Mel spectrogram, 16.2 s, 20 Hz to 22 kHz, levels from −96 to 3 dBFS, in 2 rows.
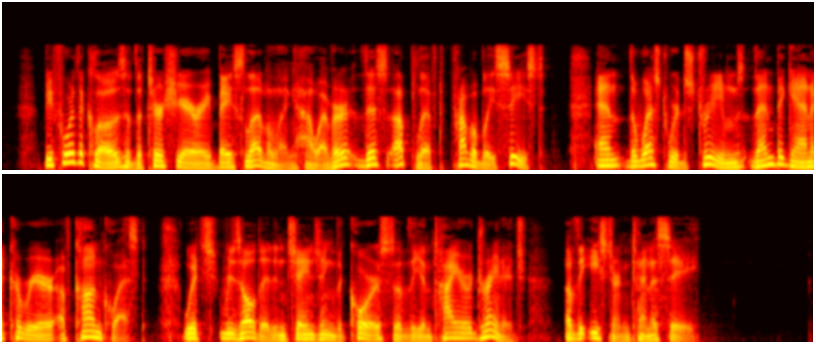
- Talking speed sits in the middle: No, slow, 130 wpm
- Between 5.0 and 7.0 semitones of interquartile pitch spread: Yes, wide, 5.6 semitones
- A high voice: No, low, 115 Hz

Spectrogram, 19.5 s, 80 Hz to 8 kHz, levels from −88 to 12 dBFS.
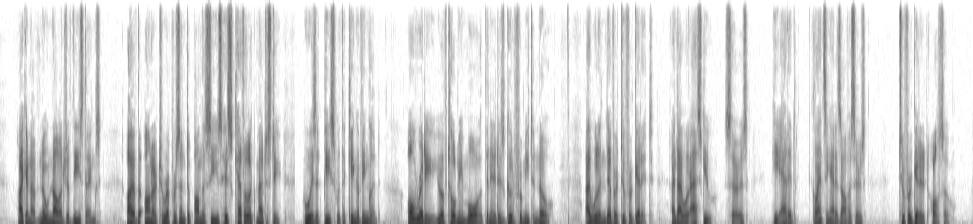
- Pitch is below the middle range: Yes, low, 105 Hz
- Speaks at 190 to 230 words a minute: Yes, average, 200 wpm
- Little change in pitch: No, average, 4.5 semitones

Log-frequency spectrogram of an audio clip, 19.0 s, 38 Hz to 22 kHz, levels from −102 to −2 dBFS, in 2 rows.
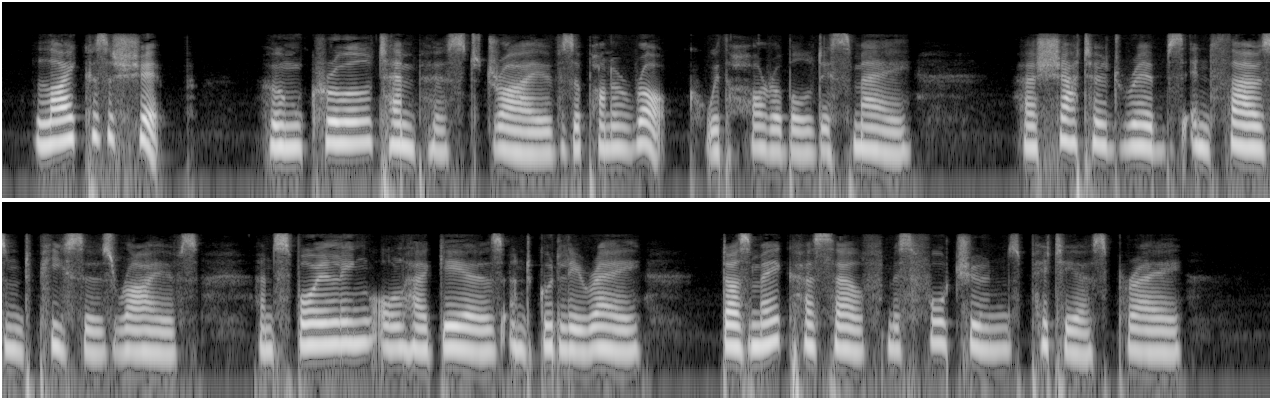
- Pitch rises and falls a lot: No, average, 3.1 semitones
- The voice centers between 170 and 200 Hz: Yes, high, 190 Hz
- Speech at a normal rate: No, slow, 115 wpm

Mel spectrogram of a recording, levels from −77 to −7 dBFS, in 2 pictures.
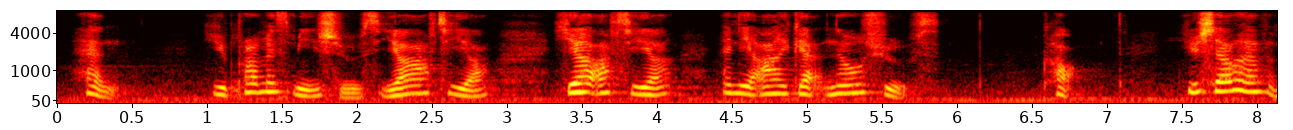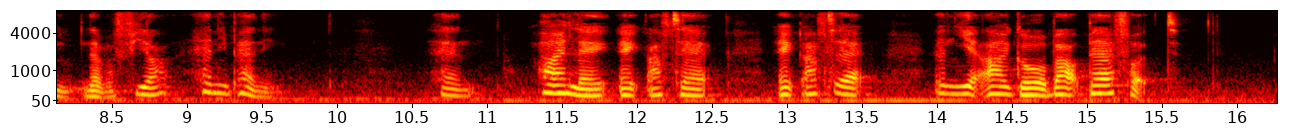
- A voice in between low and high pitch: No, high, 200 Hz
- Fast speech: No, average, 150 wpm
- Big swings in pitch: No, average, 4.2 semitones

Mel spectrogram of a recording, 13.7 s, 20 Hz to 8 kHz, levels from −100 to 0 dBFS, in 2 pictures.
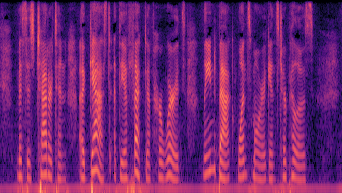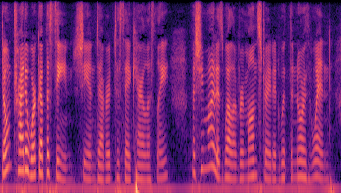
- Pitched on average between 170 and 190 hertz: Yes, medium, 185 Hz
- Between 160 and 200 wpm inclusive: Yes, average, 170 wpm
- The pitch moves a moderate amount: Yes, average, 4.0 semitones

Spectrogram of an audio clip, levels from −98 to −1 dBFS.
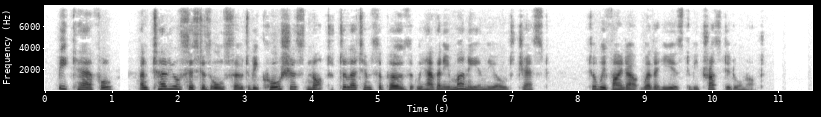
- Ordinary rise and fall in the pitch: No, wide, 8.5 semitones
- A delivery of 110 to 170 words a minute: No, average, 190 wpm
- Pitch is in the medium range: Yes, medium, 150 Hz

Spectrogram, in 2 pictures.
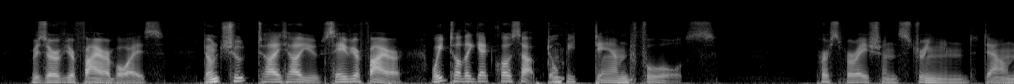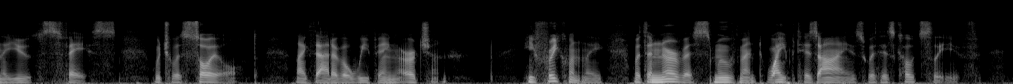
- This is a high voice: No, low, 100 Hz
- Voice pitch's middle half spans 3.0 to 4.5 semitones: No, average, 5.0 semitones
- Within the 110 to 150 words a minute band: Yes, average, 140 wpm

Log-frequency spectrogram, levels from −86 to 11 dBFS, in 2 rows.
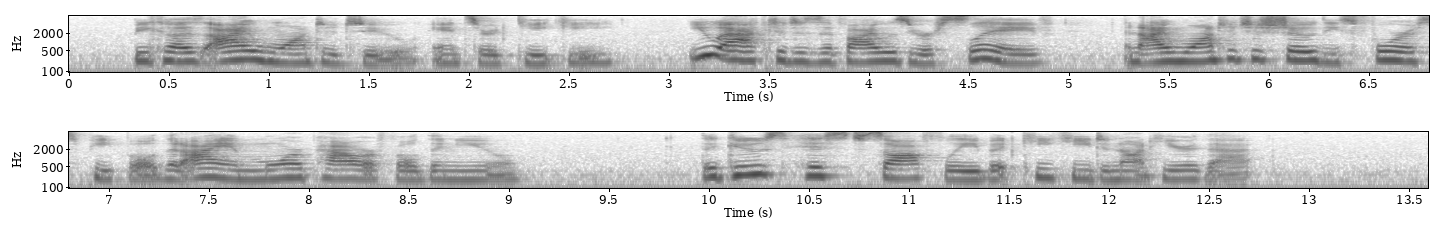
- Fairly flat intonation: No, average, 3.8 semitones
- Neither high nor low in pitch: No, high, 210 Hz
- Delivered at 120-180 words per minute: Yes, average, 170 wpm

